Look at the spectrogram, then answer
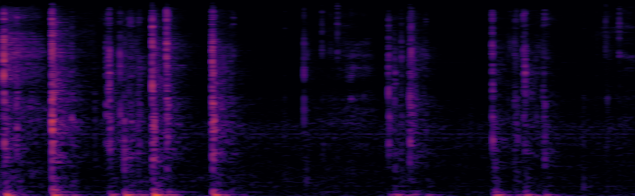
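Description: Computer keyboard typing as junk test data is entered into a website contact form, close keystrokes arriving in quick bursts with brief pauses between them, no voices.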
